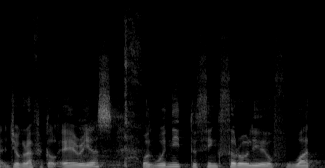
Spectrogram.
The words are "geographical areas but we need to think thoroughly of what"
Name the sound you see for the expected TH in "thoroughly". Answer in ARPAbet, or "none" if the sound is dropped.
TH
